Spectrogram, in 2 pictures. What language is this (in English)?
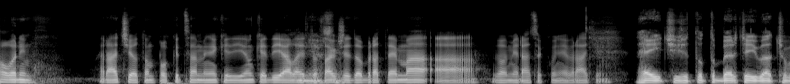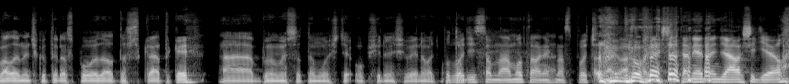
Slovak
